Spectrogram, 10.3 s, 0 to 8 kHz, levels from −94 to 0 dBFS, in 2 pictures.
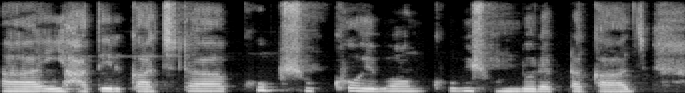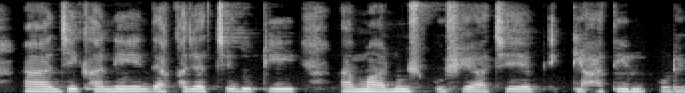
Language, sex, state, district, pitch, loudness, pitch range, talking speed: Bengali, female, West Bengal, North 24 Parganas, 195 Hz, -19 LUFS, 190-200 Hz, 130 wpm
